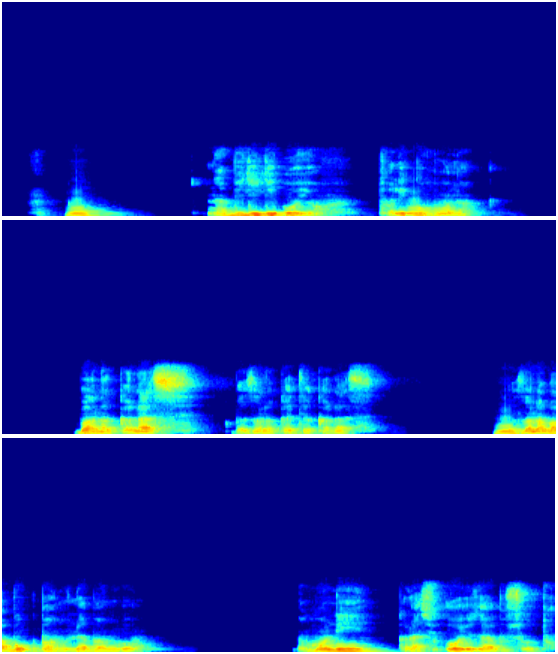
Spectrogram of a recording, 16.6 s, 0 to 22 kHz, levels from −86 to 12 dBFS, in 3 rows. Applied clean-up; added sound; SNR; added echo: neural separator model SepFormer DNS4.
